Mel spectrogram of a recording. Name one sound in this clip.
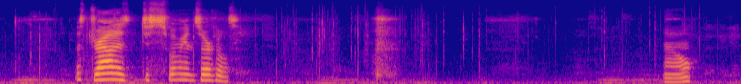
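A zombie groans low and hoarsely nearby.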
